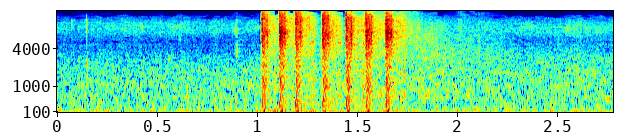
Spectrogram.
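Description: A shotgun fires in a quick burst of loud blasts.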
